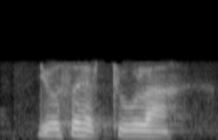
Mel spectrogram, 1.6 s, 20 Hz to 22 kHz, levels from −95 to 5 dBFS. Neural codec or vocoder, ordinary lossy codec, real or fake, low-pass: none; MP3, 32 kbps; real; 3.6 kHz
